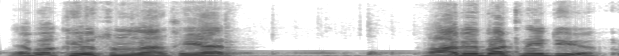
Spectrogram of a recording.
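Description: A brash young watermelon seller talks back with cheeky defiance in an old comedy film. His voice sits fairly high. He sounds sure of himself and scornful of bullies. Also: animated, normal speed, soft background music. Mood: swaggering. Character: cocky watermelon seller, street-smart young man. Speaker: watermelon seller posing as goalkeeper. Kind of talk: 1970s comedy film dialogue.

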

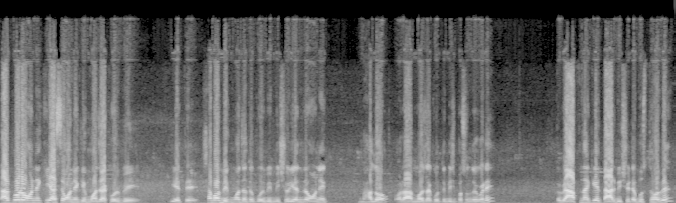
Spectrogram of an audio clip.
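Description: A man, giving a casual spoken language lesson, repeating phrases slowly and checking that listeners follow. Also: a little high, a little hiss or hum. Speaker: language teacher.

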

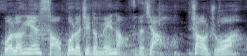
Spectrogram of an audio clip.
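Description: A man narrating a comic story recap in the first person, in a brisk, rapid storytelling manner. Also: a little high, animated, fairly bright tone, faint music behind.

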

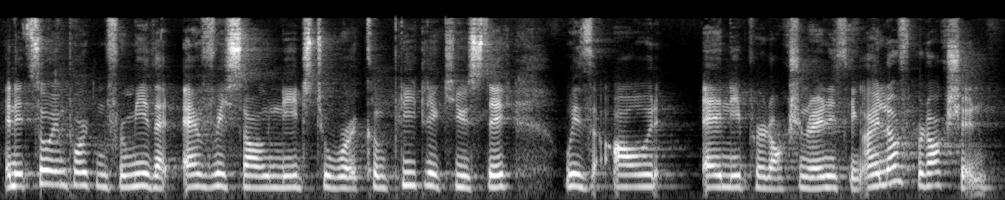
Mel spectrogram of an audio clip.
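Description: Talking a little fast in a medium, darkish voice with fairly even intonation, a Norwegian pop singer-songwriter in her twenties gives an earnest, rambling portrait interview. Seated in an armchair in a dim room with a clip-on mic, she chats with frequent fillers and restarts.

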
